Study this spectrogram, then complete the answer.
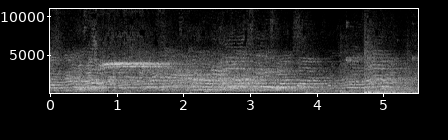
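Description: Teenage girls chatter and call out across a large echoing hall.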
